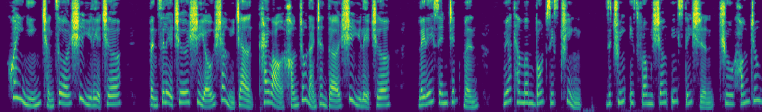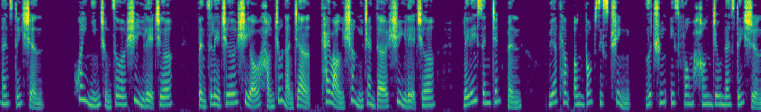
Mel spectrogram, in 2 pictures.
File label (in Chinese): 女 语音报站类中英文 年轻甜美温柔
